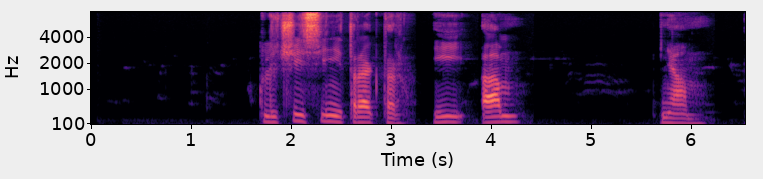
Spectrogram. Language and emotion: Russian, neutral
